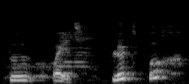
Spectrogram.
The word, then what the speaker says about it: Blutbuch: I'm going to try to get a bit further into Blutbuch. I'm pronouncing that in a German way, and I don't know whether that's intentional or not in the first print, but I will switch it.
